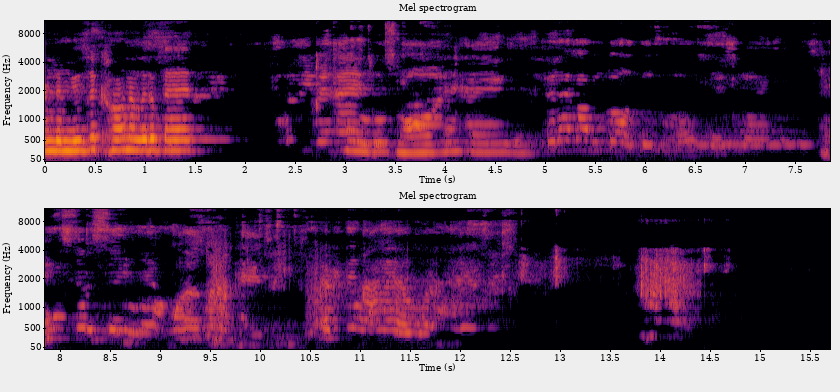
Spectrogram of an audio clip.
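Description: A young woman talks close to the microphone with animation.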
